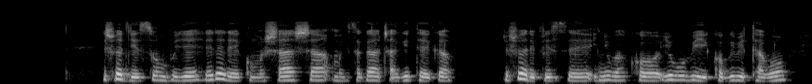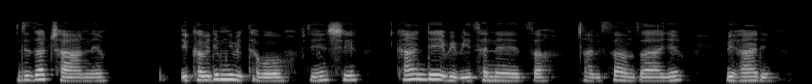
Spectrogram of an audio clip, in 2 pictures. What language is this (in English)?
Rundi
